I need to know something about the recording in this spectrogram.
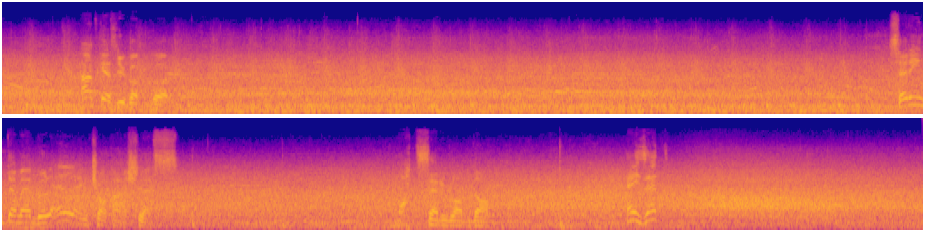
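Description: A large stadium crowd roars steadily, swelling near the end.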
